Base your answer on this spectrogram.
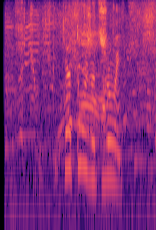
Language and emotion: Russian, positive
